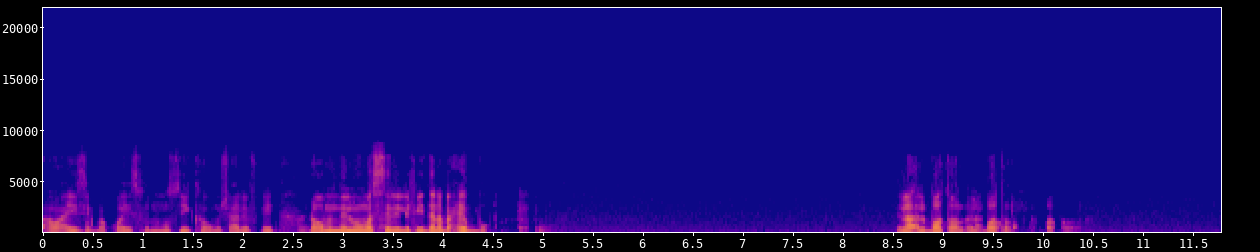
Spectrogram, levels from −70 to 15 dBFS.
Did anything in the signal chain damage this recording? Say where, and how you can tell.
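Yes. Background gated by the echo canceller, in call processing: room tone drops by up to about 40 dB at 0.02–2.5, 4.26–4.74 and 9.16–9.96 s.

Echo leak, likely from incomplete cancellation of far-end loudspeaker pickup: a copy delayed 475–531 ms, about −25 to −10 dB, at 0.41–0.53, 1.1–1.18, 1.97–2.66, 4.5–5.1 and 9.31–10.46 s.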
